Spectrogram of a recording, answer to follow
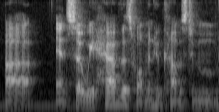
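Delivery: usual speaking voice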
